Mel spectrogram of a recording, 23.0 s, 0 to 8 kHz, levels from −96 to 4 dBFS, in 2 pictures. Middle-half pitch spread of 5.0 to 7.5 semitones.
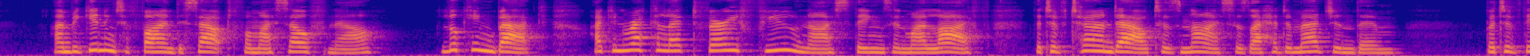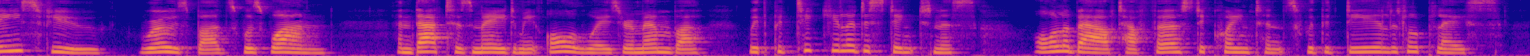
No: average, 3.6 semitones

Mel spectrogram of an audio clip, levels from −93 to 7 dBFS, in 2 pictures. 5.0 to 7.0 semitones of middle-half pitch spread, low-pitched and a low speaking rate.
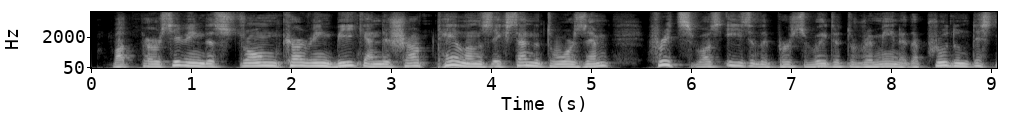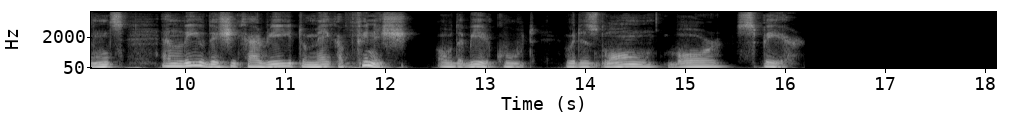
Yes: average, 5.3 semitones; low, 120 Hz; slow, 130 wpm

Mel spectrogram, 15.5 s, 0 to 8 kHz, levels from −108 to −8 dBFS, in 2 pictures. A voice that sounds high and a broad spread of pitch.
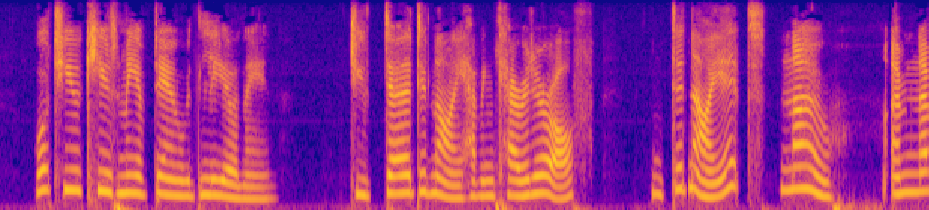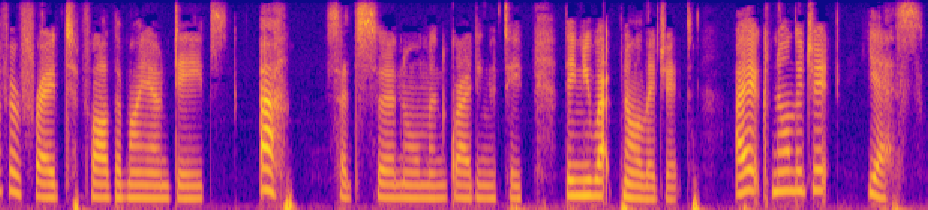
Yes: high, 215 Hz; wide, 5.7 semitones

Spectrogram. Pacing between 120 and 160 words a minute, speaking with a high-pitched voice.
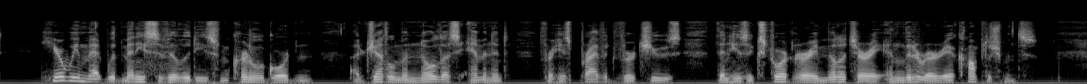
No: average, 140 wpm; low, 100 Hz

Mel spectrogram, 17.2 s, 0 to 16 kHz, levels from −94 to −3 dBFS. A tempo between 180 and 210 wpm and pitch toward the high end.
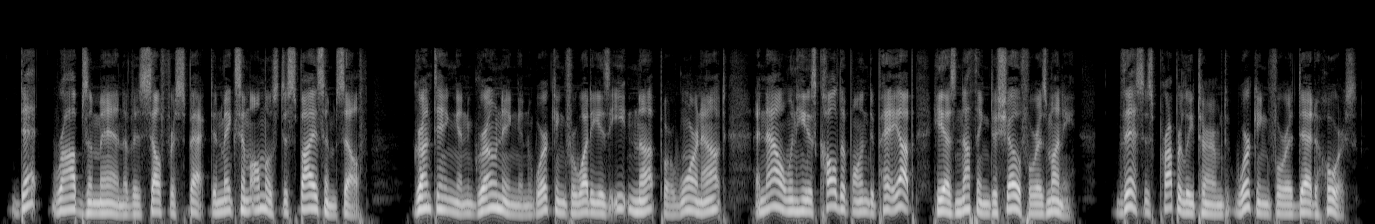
No: average, 190 wpm; low, 135 Hz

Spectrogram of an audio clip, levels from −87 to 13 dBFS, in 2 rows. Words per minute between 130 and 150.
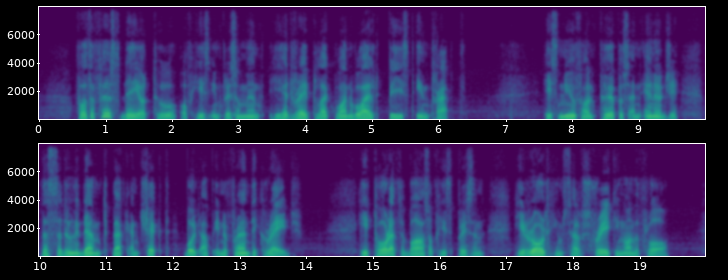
Yes: average, 145 wpm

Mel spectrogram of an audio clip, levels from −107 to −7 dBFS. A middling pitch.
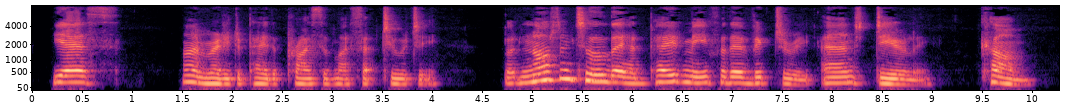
Yes: medium, 165 Hz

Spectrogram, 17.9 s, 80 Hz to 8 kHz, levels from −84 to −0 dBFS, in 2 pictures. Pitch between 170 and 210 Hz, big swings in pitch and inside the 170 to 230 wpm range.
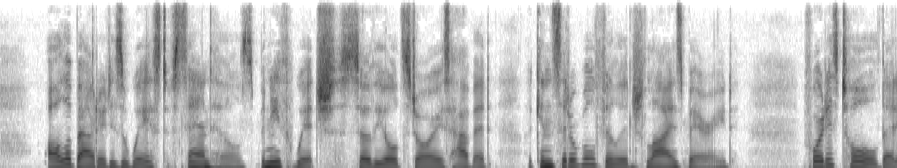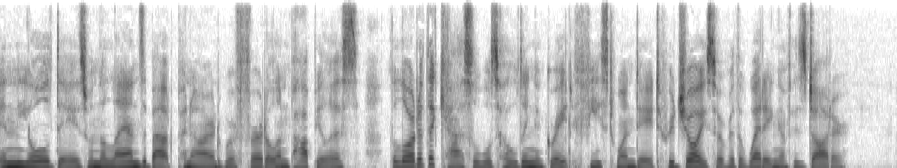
No: medium, 185 Hz; average, 2.8 semitones; average, 195 wpm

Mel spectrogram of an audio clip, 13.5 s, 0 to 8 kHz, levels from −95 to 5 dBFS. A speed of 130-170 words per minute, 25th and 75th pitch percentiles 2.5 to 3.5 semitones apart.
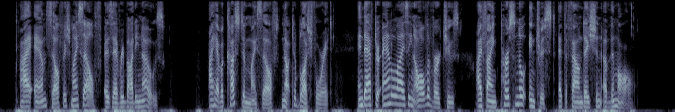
No: average, 140 wpm; average, 5.2 semitones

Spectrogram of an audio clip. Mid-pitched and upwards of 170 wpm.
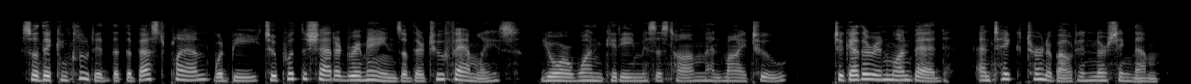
Yes: medium, 180 Hz; average, 185 wpm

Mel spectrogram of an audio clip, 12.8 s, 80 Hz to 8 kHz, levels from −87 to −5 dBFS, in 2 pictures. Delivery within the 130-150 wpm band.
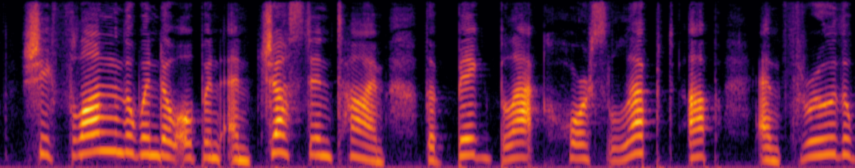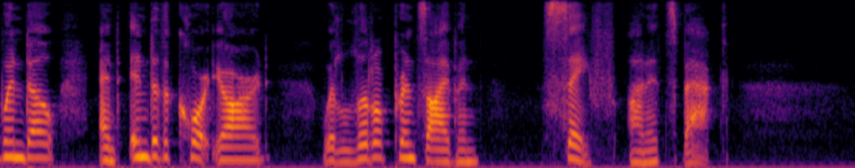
Yes: average, 145 wpm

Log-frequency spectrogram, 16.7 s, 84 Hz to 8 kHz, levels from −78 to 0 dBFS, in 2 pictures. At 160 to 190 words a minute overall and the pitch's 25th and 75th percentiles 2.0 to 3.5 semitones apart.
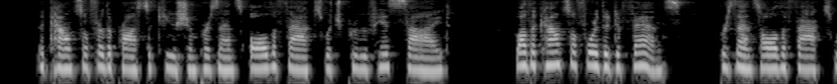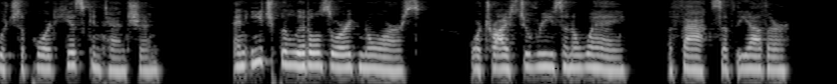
No: average, 145 wpm; narrow, 2.5 semitones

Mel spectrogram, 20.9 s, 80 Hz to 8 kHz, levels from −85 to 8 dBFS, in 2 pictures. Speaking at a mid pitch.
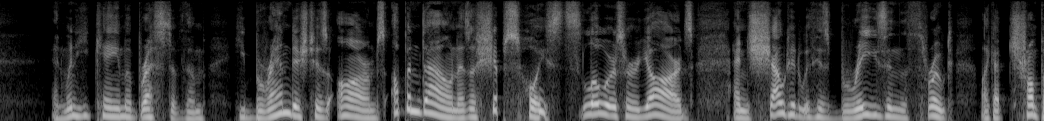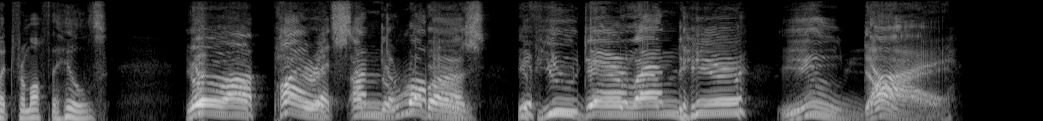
Yes: medium, 150 Hz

